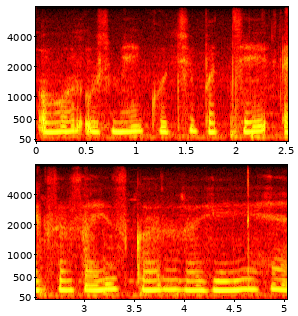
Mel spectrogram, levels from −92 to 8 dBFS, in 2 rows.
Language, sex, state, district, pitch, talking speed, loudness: Hindi, female, Haryana, Rohtak, 205 Hz, 95 wpm, -18 LUFS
